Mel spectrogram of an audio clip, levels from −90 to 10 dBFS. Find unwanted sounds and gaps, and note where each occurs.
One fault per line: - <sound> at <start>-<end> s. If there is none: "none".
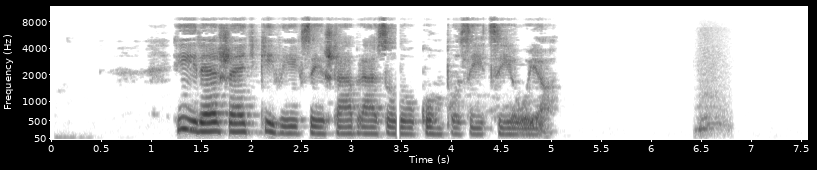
- dropout at 3.4-3.5 s
- whoosh at 6.4-6.8 s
